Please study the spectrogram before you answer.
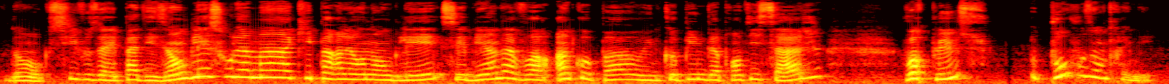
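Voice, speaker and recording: A woman's voice: on the high side, animated, normal speed, husky. A woman giving a humorous beginner English lesson in French, playful and jokey, with whispered asides. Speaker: English teacher.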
